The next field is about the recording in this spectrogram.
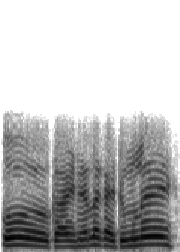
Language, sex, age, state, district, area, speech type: Bodo, male, 18-30, Assam, Chirang, urban, conversation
